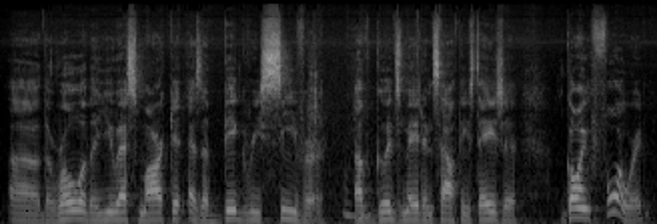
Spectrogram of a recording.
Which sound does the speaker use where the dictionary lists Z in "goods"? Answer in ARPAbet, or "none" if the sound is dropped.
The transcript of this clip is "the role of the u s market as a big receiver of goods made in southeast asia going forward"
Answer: Z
